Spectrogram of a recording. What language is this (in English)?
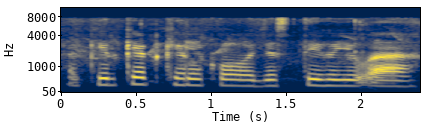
Santali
